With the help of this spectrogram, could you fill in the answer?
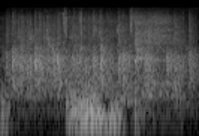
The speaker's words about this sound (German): Komm, gebt den Jungs auch mal einen Applaus. Applaus.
